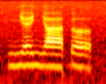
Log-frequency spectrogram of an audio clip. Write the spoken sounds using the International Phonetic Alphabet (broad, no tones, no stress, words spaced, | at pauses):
ɲɛɲaː ɗʌ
